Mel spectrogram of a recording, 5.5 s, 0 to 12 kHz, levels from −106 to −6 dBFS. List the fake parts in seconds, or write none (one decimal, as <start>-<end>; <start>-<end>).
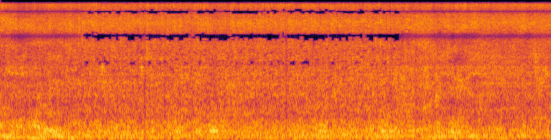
0.0-0.8; 4.0-5.5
